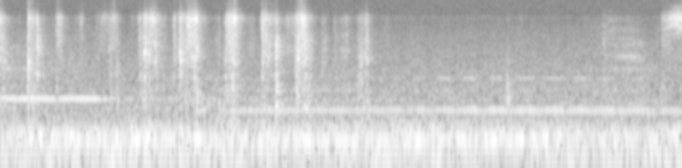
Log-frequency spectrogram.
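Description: Tarot cards riffled and shuffled in a rapid burst of crisp slaps, then quieter handling with the cards being drawn, close and fairly faint over a low steady hum.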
